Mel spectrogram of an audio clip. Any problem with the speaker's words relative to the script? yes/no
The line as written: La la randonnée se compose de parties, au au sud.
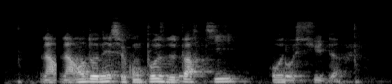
no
